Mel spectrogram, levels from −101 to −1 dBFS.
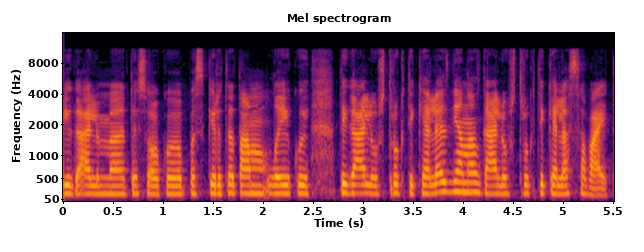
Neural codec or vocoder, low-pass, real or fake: none; 10.8 kHz; real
